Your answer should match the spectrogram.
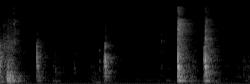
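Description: Handling noise of a pack of batteries and other small objects on a desk: about four sharp clicks and knocks with quiet between, the loudest near the end.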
